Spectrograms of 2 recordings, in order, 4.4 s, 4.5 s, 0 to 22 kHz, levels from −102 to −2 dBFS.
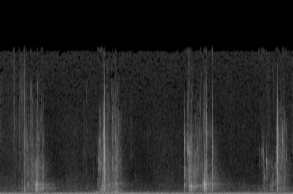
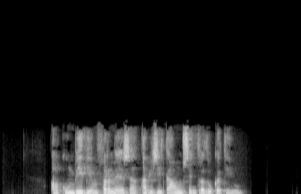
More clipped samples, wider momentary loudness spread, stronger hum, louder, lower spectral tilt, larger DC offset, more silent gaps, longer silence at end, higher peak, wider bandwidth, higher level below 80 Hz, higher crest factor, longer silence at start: neither; first, 15 LU vs 11 LU; neither; second, -47 LUFS vs -19 LUFS; second, -2 dB/octave vs -4.5 dB/octave; neither; neither; second, 0 s vs 0.9 s; second, -8 dBFS vs -2 dBFS; first, 16.5 kHz vs 8 kHz; about the same, -54 dBFS vs -58 dBFS; first, 40 dB vs 18 dB; second, 0 s vs 0.75 s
